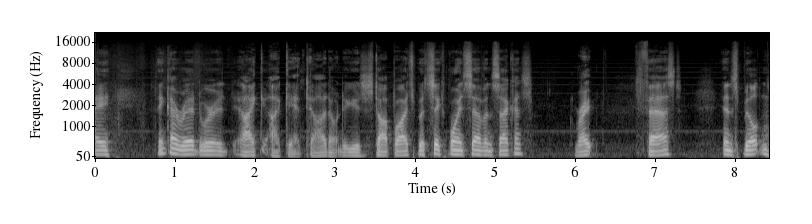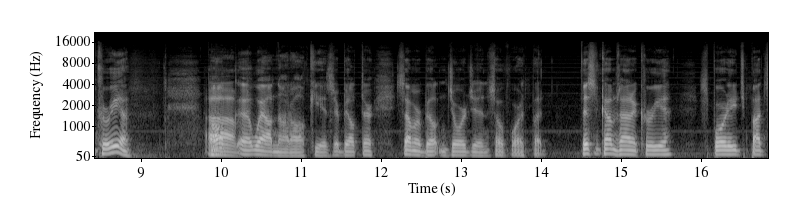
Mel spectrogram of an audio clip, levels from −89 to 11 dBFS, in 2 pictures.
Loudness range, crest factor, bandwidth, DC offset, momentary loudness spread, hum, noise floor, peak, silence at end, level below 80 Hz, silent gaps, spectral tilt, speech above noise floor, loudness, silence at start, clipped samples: 3 LU; 20 dB; 16.5 kHz; under 0.1%; 11 LU; none; -48 dBFS; -4 dBFS; 0 s; -56 dBFS; none; -6 dB/octave; 25 dB; -24 LUFS; 0 s; under 0.1%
